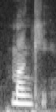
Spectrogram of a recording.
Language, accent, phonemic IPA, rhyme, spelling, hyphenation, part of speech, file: English, General American, /ˈmʌŋki/, -ʌŋki, monkey, monk‧ey, noun / verb, En-us-monkey.ogg
- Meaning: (noun) A member of the clade Simiiformes other than those in the clade Hominoidea containing apes, generally (but not universally) distinguished by small size, tails, and cheek pouches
